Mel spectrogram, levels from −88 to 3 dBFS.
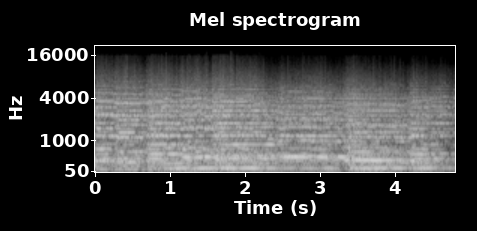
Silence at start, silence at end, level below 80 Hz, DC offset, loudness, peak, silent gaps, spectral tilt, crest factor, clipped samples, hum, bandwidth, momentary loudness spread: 0 s; 0 s; -40 dBFS; under 0.1%; -16 LUFS; -4 dBFS; none; -4.5 dB/octave; 14 dB; under 0.1%; none; 13.5 kHz; 4 LU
